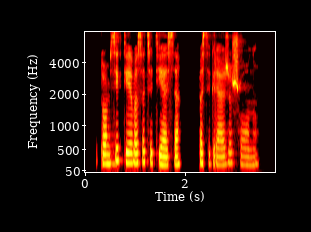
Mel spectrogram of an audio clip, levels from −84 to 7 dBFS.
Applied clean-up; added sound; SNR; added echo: none; none; none; none.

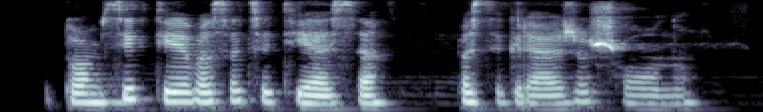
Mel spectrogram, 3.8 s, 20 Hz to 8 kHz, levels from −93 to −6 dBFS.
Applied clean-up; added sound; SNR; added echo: none; none; none; reverberation time 0.2 s.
